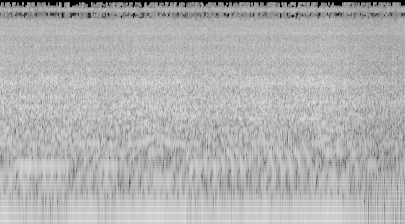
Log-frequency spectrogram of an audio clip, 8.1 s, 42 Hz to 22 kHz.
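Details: F24 engine, run of the newly installed motor before tuning, warming up to burp the coolant: a smooth, even four-cylinder idle with steady pitch and no knocks or ticks. Normal idle.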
